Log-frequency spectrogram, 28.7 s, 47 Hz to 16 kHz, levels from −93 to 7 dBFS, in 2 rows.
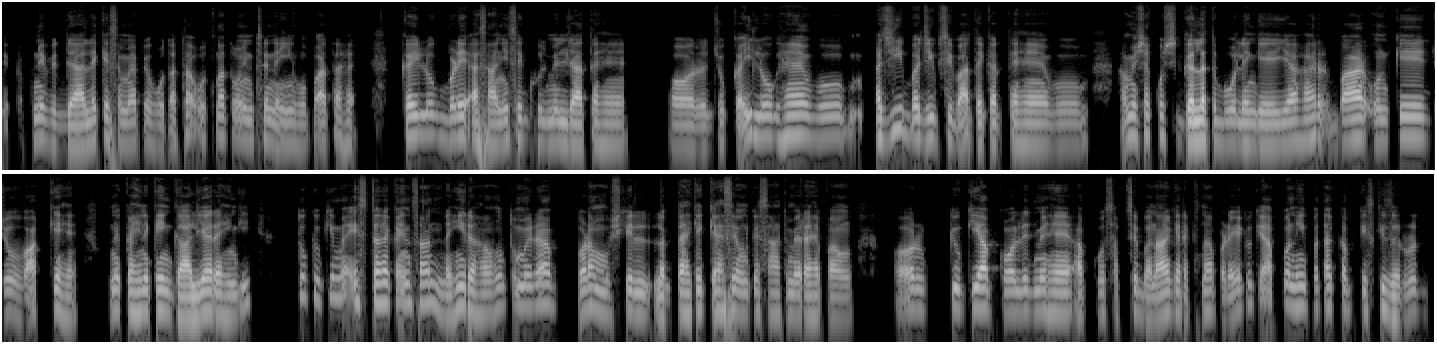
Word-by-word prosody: अपने 145 0 -4
विद्यालय 115 0 +2
के 145 +1 -3
समय 125 -2 -3
पे - - -6
होता 115 -2 -5
था - - +2
उतना 150 - -3
तो 150 - -6
इनसे 135 +1 -4
नहीं 125 -1 -3
हो 115 -1 -8
पाता - - -1
है। - - -3 0.5
कई 155 +1 +4
लोग 160 -2 -4
बड़े 150 +2 +4
आसानी 120 +2 +1
से 145 +2 -4
घुल-मिल 125 -1 -4
जाते 120 -1 +3
हैं। 120 0 -4 0.5
और 110 -1 0
जो 125 - -8
कई - - +2
लोग 155 -2 -1
हैं 155 +2 +3
वो 145 -2 -3 0.5
अजीब-अजीब 145 -2 +1
सी 140 - -2
बातें 120 - +2
करते 120 0 -1
हैं। 120 0 +1
वो 120 +1 -8 0.3
हमेशा 155 +1 0
कुछ 155 -2 -4
गलत 130 -1 +9
बोलेंगे 120 -1 -1
या 125 +2 +2
हर 145 +3 +1 0.2
बार 140 +2 +8
उनके 135 +3 -2 0.2
जो 135 -3 -4
वाक्य 150 - +1
है - - -2
उनमें 145 - -6
कहीं 135 0 +2
न 145 - +4
कहीं 145 -1 +3
गालियाँ 115 +5 +7
रहेंगी। 125 +6 0 0.5
तो 230 - -4
क्योंकि 210 0 -7
मैं 220 - -2
इस 185 - -6
तरह 185 +1 +6
का 180 - -3
इंसान 180 +1 0
नहीं 140 +7 +1
रहा 135 -4 +2
हूँ 150 +5 -3
तो - - -8
मेरा 165 +2 +2 0.3
बड़ा 160 +3 +4
मुश्किल 135 -1 -2
लगता 120 +2 +2
है 130 - +1
कि 145 +2 +1
कैसे 140 +1 +1
उनके 135 0 -2
साथ 130 -1 -6
में 125 -1 +1
रह 120 0 +2
पाऊँ। 115 0 -2 0.4
और 150 -1 0 0.2
क्योंकि 155 0 0
आप 150 -2 +8
कॉलेज 140 0 0
में 140 0 +1
हैं, 135 -1 +3
आपको 125 +1 -3
सबसे 145 +2 -7
बना 115 0 +4
के 135 0 -1
रखना 140 +1 -4
पड़ेगा 140 - -3
क्योंकि 175 -1 -5
आपको 180 - -1
नहीं 165 0 0
पता 150 +1 0
कब 145 - -3
किसकी 140 +3 -4
ज़रूरत, 125 +2 -3
135 Hz, 195 wpm, -28 LUFS, 125-150 Hz, 0.5 s, गलत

